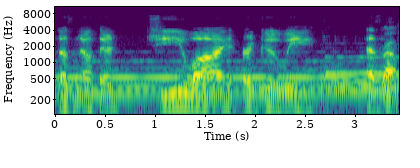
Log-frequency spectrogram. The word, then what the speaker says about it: GUI: in English I think we can just say gooey if for anybody that doesn't know their GUI or gooey as they pronounced around her face it's a term for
